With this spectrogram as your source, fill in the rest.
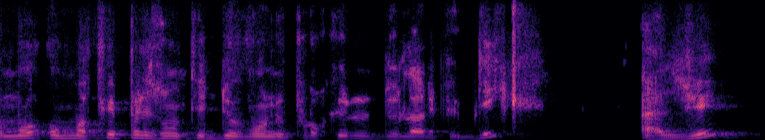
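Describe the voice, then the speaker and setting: A man speaks at a moderate pace with a fairly high pitch. His voice is somewhat breathy. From Algeria (Kabylie). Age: 60s. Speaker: former activist. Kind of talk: interview testimony. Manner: halting.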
